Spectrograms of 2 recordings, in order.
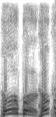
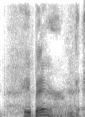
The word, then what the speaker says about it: Hebert: Herbert. – So George Costanza explaining. Yeah. See, there's no H, but he's, yeah. you don't pronounce it. – Hey, Bear.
